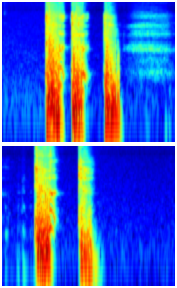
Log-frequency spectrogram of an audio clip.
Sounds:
Cough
